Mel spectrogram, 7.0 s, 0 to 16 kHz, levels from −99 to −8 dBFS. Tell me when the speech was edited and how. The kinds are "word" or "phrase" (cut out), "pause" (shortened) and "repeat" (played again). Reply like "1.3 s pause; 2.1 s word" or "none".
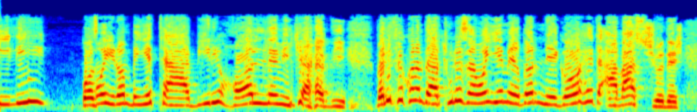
1.0 s word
